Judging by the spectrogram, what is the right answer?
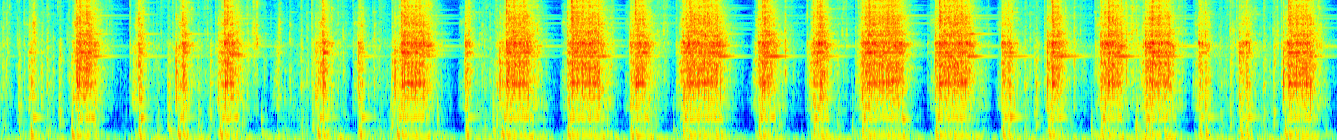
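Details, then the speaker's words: XTM Monster MT nitro RC truck, rebuilt with cleaned liner and bearings, no new parts, on very old nitro fuel: tiny engine sputters in uneven bursts, catching and dropping out; rough running. Compression reasonable; owner suspects fuel starvation or a blockage. "It did. It ran a little bit. Sounds rubbish though, doesn't it?"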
